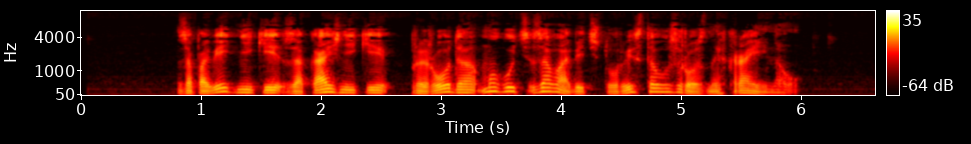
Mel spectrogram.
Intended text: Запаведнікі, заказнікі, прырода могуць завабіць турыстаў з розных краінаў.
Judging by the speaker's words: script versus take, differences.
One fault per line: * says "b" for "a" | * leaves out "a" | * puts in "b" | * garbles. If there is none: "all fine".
all fine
